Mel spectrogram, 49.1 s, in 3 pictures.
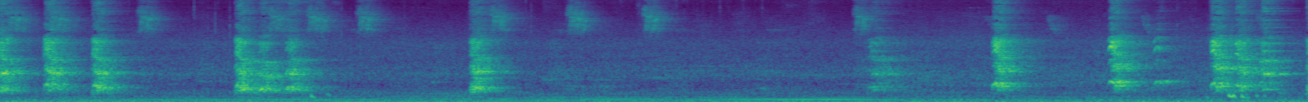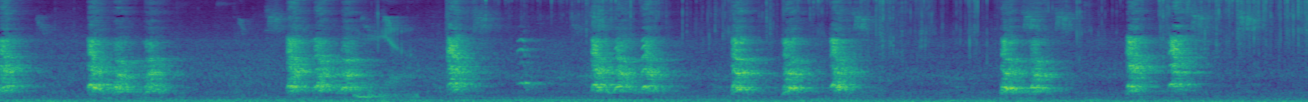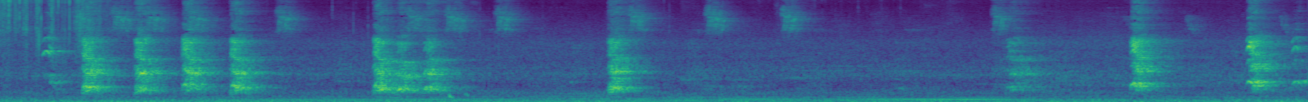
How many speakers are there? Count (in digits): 0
